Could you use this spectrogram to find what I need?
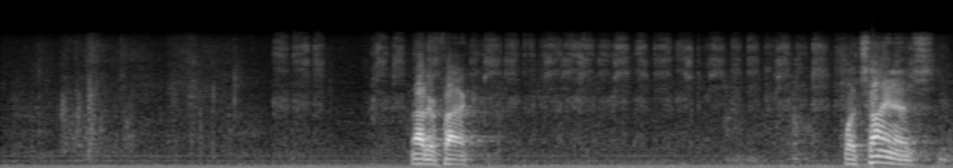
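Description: A marker squeaks across paper.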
